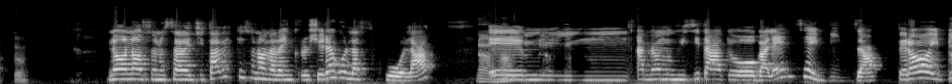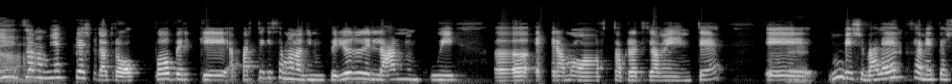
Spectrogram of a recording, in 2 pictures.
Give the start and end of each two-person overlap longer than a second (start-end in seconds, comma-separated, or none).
none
